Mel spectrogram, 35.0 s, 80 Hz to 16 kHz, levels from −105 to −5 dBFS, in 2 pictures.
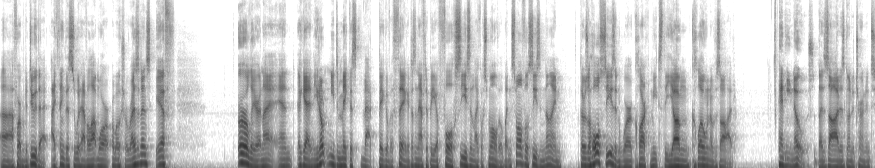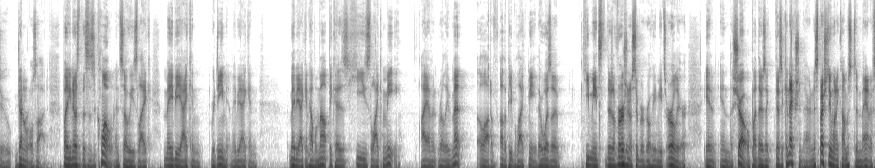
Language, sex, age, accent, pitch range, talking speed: English, male, 20-39, American, 90-115 Hz, 250 wpm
